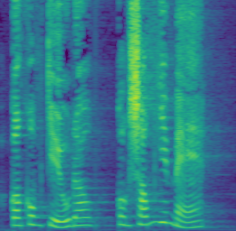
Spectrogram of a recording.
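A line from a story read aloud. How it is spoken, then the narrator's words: Child shouting. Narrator (Vietnamese): Tèo la lên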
